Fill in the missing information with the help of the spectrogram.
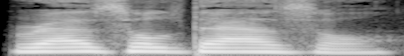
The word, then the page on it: razzle dazzle: American English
